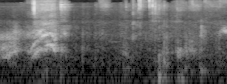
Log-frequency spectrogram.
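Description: Zipper on a fabric tripod carry bag being pulled open. A brief sliding vocal sound comes in the first half second.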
